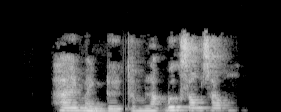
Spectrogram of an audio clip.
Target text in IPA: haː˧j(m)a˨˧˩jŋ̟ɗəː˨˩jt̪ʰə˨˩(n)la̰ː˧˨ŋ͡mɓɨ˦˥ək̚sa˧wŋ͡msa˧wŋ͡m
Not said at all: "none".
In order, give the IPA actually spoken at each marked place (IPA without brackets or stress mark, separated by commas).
m, m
